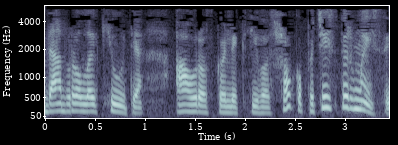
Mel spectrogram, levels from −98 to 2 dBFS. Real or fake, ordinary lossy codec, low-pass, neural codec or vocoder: real; MP3, 24 kbps; 5.4 kHz; none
